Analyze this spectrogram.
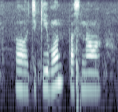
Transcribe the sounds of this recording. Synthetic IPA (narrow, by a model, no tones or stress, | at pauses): d͡ʒikibɔnpasnawã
